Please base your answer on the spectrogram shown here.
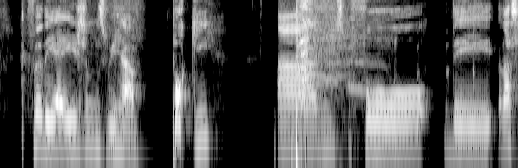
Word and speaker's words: Pocky: For the Asians, we have pocky.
